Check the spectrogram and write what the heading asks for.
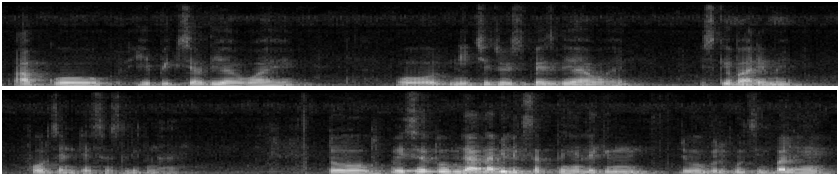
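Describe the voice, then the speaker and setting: A man teaching, slowly and patiently explaining English test answers step by step, with frequent fillers. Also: mid-range voice, warm tone.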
